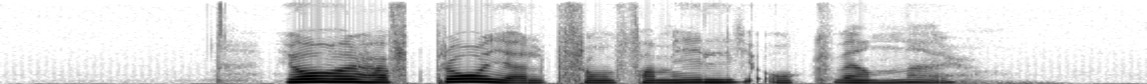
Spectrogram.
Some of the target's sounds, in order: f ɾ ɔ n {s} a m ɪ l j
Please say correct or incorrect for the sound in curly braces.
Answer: incorrect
